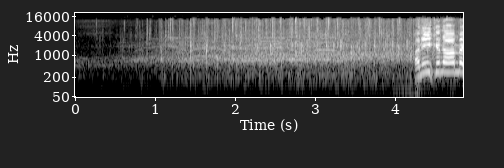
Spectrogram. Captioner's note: applause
